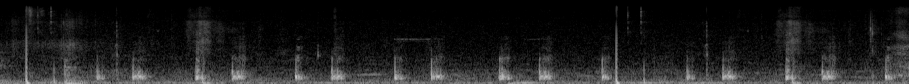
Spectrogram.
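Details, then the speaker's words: Veterinary cardiology auscultation demonstration: regular paired heart sounds near 60 beats a minute, the second sound splitting on inspiration from delayed pulmonary valve closure; normal physiological splitting of the second heart sound. "tô sempre acontece o desdobramento fisiológico da segunda bulha na inspiração tão memorizem isso porque isso é um dado muito importante"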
